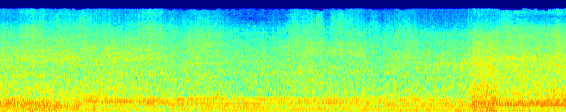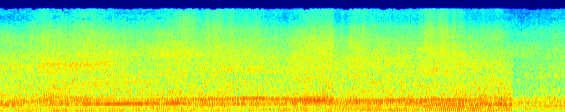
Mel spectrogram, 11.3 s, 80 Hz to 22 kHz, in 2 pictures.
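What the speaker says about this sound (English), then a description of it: "So a couple of cars now just on out laps and trying to find their feet as this session almost comes to a close" V8 Supercars race cars on out laps at Brands Hatch, engines droning steadily at moderate distance with rising and falling pitch as they pass, continuous and fairly loud, with no voices.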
